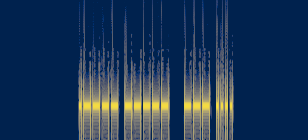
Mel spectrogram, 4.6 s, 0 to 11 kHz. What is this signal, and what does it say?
Morse code, heard as a keyed tone, about 34 wpm, 700 Hz. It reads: 10 OH
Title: Winter Field Day Exchanges 35wpm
